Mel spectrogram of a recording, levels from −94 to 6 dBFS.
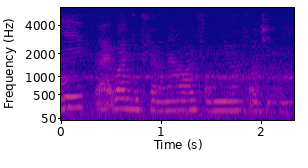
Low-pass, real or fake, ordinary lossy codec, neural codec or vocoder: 5.4 kHz; real; none; none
